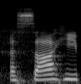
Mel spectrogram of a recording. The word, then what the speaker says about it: Asahi: it every night Wow but the whole rings asahi pronunciation discussion has almost killed me it is pronounced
